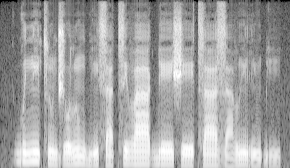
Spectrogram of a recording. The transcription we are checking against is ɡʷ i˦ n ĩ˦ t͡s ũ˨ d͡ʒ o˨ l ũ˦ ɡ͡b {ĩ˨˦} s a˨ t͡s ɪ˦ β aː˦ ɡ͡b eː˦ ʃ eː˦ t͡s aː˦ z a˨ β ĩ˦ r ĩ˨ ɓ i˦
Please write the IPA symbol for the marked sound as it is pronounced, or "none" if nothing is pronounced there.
ĩ˨˦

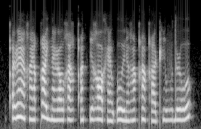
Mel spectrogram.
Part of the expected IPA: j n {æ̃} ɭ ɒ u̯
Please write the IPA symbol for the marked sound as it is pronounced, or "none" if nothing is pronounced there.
æ̃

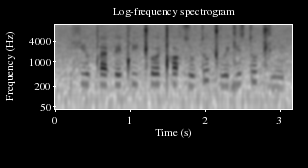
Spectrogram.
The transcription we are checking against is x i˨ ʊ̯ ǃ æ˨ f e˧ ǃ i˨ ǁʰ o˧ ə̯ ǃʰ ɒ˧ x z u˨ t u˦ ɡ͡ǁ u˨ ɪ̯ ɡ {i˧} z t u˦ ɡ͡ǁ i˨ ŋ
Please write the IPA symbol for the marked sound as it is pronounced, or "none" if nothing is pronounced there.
i˧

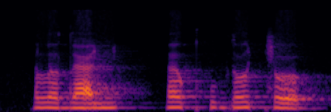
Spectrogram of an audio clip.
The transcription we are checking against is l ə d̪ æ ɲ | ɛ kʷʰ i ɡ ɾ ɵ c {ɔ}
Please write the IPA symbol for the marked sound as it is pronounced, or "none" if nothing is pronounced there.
ɵ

